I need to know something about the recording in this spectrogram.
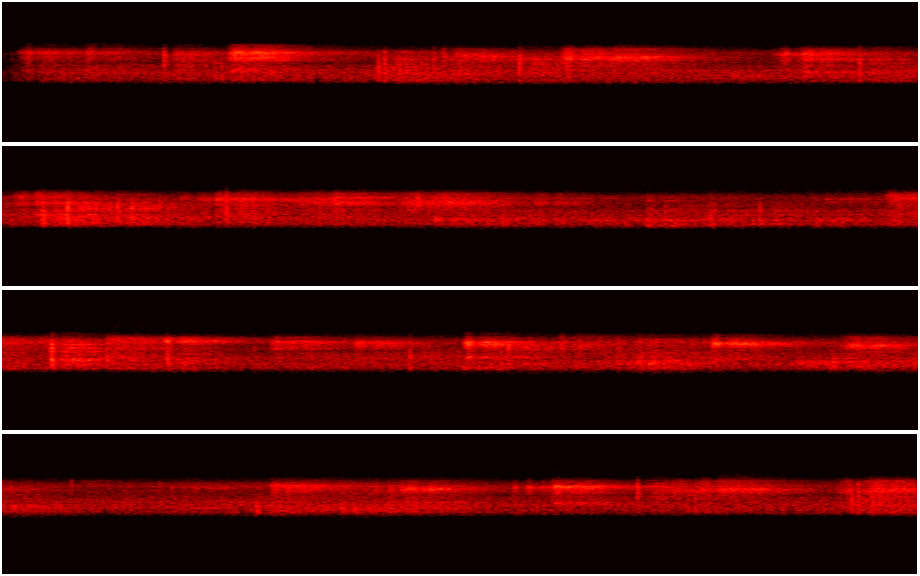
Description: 左耳快感吐息 電車

